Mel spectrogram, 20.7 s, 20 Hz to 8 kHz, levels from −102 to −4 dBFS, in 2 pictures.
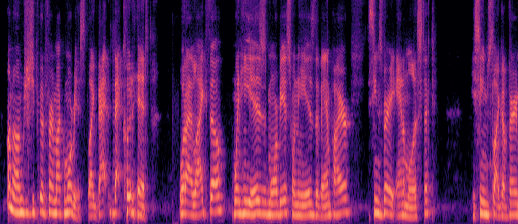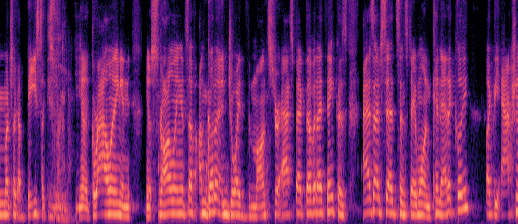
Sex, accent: male, American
